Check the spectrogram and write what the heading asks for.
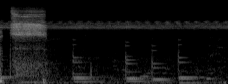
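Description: Crickets chirping steadily under soft background music of short, low, stepped notes, with a brief sharp hiss of noise just after the start.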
